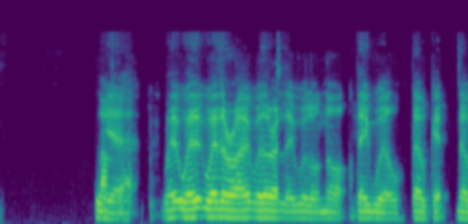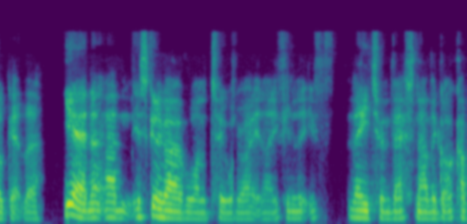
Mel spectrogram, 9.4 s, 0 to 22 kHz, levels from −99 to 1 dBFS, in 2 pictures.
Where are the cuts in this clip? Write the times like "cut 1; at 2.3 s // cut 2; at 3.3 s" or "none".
cut 1; at 2.8 s // cut 2; at 3.5 s // cut 3; at 5.2 s // cut 4; at 6.0 s // cut 5; at 7.0 s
